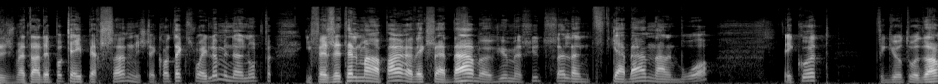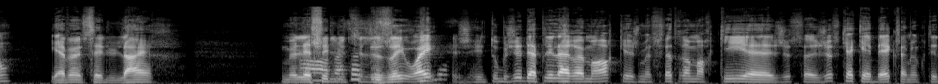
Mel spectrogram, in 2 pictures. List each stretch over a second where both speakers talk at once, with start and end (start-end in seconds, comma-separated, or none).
12.3-13.8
